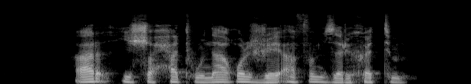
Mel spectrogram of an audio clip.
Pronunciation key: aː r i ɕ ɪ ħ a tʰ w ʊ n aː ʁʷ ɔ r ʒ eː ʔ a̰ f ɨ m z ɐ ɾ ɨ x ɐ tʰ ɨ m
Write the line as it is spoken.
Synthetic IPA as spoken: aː r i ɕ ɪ ħ a tʰ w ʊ n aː ʁʷ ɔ r ʒ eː ʔ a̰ f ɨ m z ɐ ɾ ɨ x ɐ tʰ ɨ m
